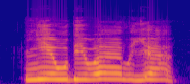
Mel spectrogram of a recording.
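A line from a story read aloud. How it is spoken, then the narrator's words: Crying shout. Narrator (Russian): плачущим голосом выкрикнул Федя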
